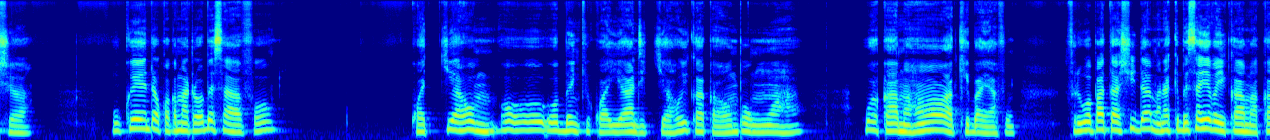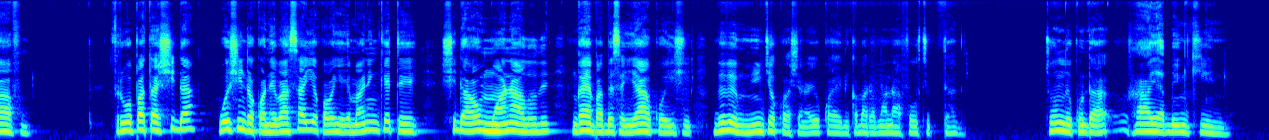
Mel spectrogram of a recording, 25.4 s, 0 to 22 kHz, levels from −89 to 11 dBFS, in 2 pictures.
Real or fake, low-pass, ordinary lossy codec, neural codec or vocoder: real; none; none; none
